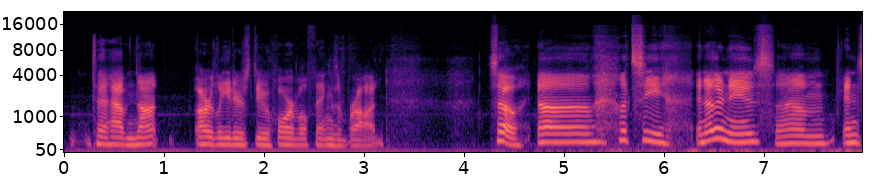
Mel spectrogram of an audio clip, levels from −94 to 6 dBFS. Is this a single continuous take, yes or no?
yes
